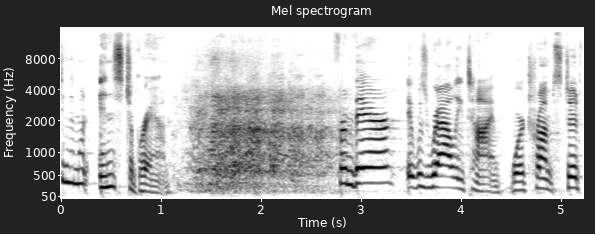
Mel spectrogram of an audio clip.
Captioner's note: audience laughter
